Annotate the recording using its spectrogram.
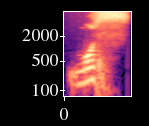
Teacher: Ini nggak boleh tebel, maka ketika ketemu sin, bibirnya nggak boleh terus mencucu, harus ditarik. Mus, nah gitu. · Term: sinnya tipis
